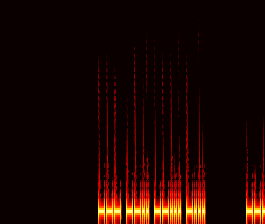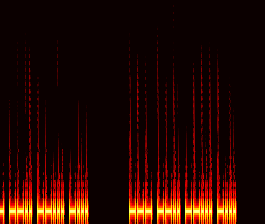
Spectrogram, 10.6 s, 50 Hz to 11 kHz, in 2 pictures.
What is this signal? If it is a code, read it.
Morse code, heard as a keyed tone, about 30 wpm, 700 Hz. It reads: OZ7B OZ7B OZ7B
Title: DXCC-100 Call Signs - 4 Characters - Repeated 3x - 30wpm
